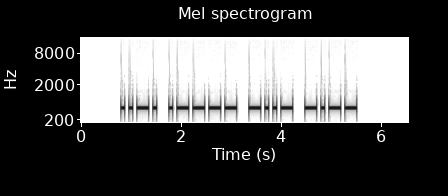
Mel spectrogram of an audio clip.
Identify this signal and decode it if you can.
Morse code, heard as a keyed tone, about 15 wpm, 700 Hz. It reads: F1XY
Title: DXCC-100 Call Signs - 4 Characters - 15wpm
